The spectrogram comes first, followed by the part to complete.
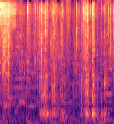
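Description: Clear plastic packaging of a hairbrush crinkling as it is handled, over soft background music.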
